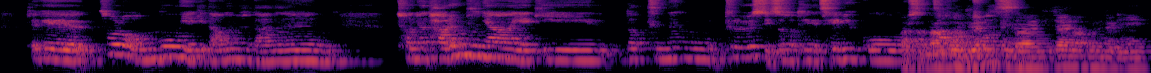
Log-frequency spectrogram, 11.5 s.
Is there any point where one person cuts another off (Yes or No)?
Yes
